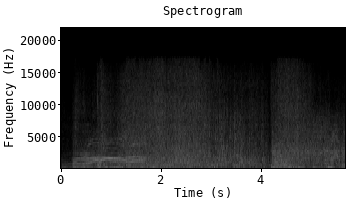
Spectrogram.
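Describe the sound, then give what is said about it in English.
Loud, churning splashes of three people tumbling down a sheer slope and plunging into a pool at the bottom, with a steady rush of water filling the scene, a brief high cry near the start and a short break before the splashing surges again. “They bounce down a sheer bit and fall into a pool at the bottom.”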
